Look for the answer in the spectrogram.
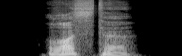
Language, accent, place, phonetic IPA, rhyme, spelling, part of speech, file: German, Germany, Berlin, [ˈʁɔstə], -ɔstə, roste, verb, De-roste.ogg
- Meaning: inflection of rosten: 1. first-person singular present 2. first/third-person singular subjunctive I 3. singular imperative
